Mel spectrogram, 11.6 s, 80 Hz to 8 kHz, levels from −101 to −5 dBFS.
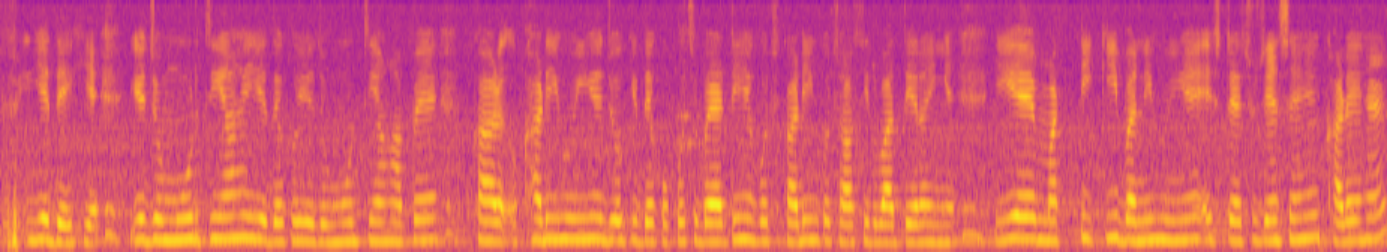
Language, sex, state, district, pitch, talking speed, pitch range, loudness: Hindi, female, Chhattisgarh, Sarguja, 230 Hz, 210 wpm, 220-245 Hz, -18 LUFS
